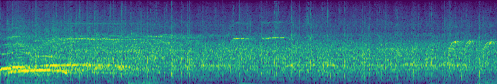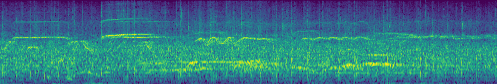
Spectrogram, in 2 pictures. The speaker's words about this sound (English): So let's warm her up with a big applause.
